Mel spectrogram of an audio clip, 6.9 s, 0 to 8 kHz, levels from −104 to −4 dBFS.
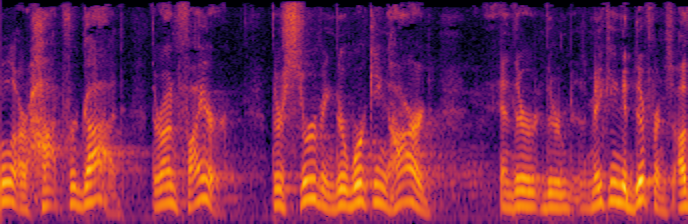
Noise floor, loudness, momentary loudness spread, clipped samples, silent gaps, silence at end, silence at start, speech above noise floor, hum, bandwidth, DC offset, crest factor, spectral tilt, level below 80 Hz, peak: -54 dBFS; -28 LUFS; 11 LU; under 0.1%; none; 0 s; 0 s; 27 dB; none; 8 kHz; under 0.1%; 20 dB; -6.5 dB/octave; -66 dBFS; -8 dBFS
